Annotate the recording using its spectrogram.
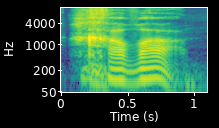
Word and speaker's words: Chava: The Hebrew word that is translated as Eve in the English text is Chava.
